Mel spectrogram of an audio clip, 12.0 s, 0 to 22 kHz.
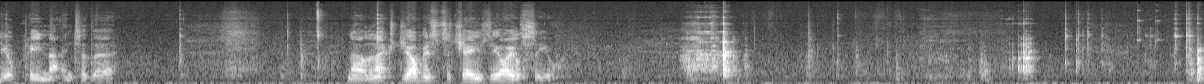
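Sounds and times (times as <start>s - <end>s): small metal parts clinking: 10.0s - 12.0s.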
